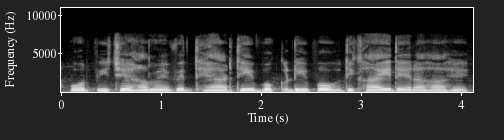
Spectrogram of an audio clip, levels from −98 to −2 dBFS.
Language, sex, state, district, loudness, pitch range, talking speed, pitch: Hindi, female, Madhya Pradesh, Bhopal, -15 LUFS, 200-215 Hz, 145 wpm, 205 Hz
